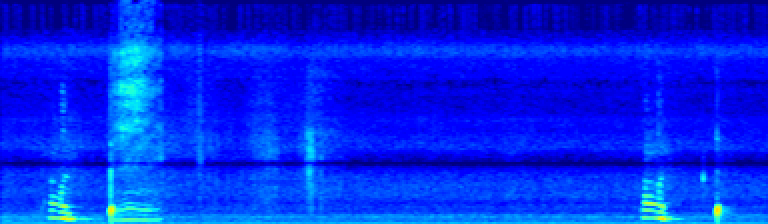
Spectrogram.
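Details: Cat giving strange sounds: a chirping, wavering call with stacked overtones, followed by a brief noisy burst, then silence before a second similar chirp and a click, over a constant low electrical hum.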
